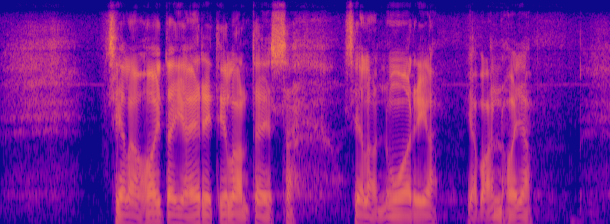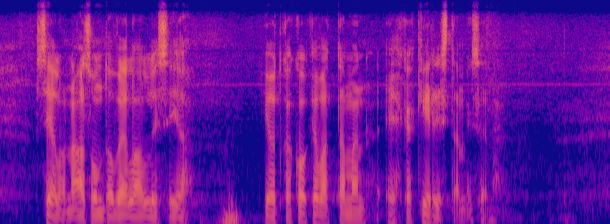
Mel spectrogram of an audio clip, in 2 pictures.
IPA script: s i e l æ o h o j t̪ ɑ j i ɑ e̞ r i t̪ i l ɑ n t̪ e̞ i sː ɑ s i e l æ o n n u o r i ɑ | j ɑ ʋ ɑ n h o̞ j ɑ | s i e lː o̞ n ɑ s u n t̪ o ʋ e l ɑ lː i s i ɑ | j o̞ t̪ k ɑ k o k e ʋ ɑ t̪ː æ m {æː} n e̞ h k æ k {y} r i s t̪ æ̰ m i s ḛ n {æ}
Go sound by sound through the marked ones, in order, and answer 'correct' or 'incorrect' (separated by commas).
incorrect, incorrect, correct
